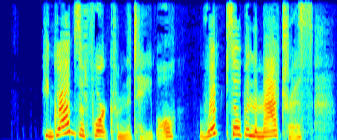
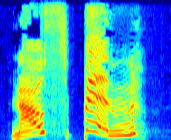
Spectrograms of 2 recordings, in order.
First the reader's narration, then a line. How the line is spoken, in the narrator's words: he yells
